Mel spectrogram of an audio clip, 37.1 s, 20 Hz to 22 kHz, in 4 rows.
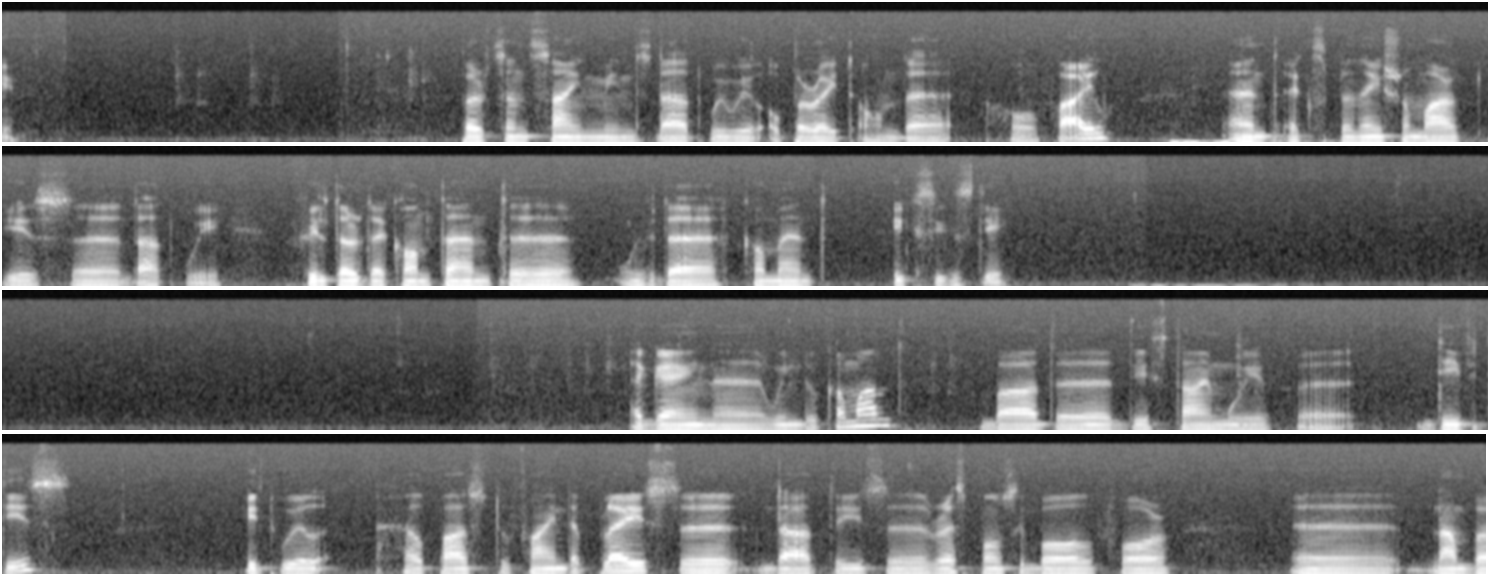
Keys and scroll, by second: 1.2-2.6 typing, 7.5 Return, 12.0 Return, 20.9-26.9 typing, 33.6 ctrl+w, 33.9 h.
